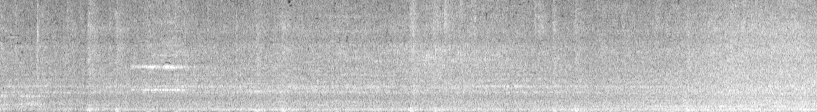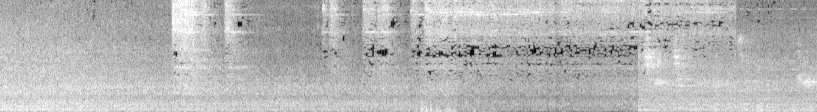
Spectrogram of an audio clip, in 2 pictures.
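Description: KTX high-speed train rolling past along the platform: a heavy, steady rumble of wheels on rail, with a brief high wheel squeal about two seconds in. The rumble is loudest about halfway through as the rear power car goes by, then thins out, while a hiss rises over it in the second half.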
